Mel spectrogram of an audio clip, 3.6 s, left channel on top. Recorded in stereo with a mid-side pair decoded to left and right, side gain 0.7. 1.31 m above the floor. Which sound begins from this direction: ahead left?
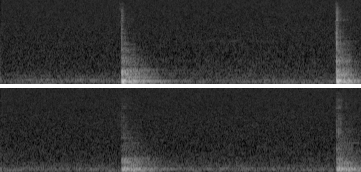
A thud, at 1.2 s.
